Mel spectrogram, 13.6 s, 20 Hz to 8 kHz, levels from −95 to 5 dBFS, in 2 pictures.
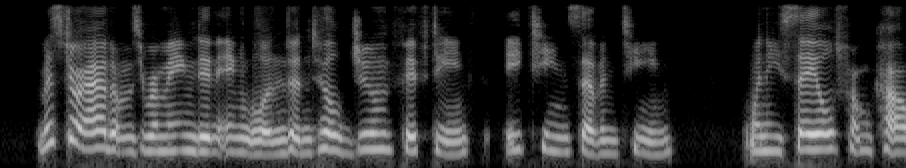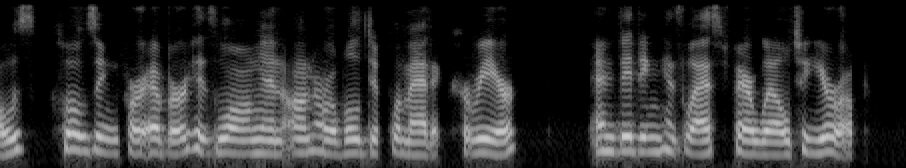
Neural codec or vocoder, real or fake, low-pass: autoencoder, 48 kHz, 32 numbers a frame, DAC-VAE, trained on Japanese speech; fake; 7.2 kHz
